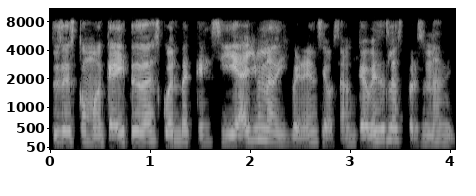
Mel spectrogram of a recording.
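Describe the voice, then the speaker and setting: A woman's voice: medium pitch, fast talker, no room sound. Mexican woman telling stories, close dry sound. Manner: animated retelling with quoted dialogue and slang. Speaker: podcast guest. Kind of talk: casual conversational storytelling.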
